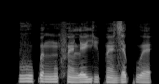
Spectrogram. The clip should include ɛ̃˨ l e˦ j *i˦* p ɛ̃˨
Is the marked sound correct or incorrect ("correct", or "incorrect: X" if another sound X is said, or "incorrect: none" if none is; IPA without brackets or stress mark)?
incorrect: i˨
